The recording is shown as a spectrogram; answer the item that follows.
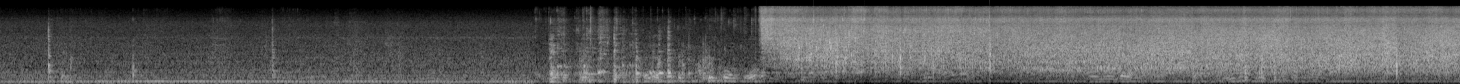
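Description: Wooden spatula ticking against a pan over a low steady hum, then clattering; about seven and a half seconds in, a loud steady sizzle starts suddenly as greens are tipped into a hot, oiled frying pan.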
